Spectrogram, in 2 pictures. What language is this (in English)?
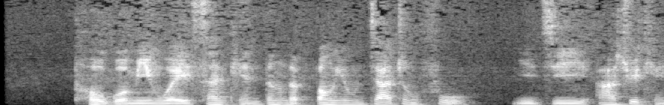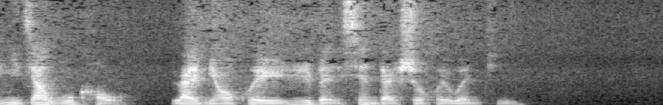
Chinese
